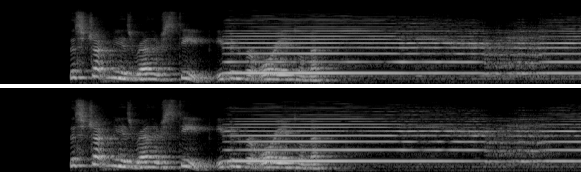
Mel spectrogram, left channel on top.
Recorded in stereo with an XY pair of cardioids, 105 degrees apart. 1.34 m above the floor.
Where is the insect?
I don't hear an insect.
